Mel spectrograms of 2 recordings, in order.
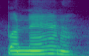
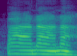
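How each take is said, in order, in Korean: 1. 강세는 가운데 음절에 있어요. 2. 모든 음절을 같은 강세로 발음해요. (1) "두 번째 A 엄마가 힘이 제일 세게 발음이 됩니다" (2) "우린 이렇게 표현을 하죠"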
